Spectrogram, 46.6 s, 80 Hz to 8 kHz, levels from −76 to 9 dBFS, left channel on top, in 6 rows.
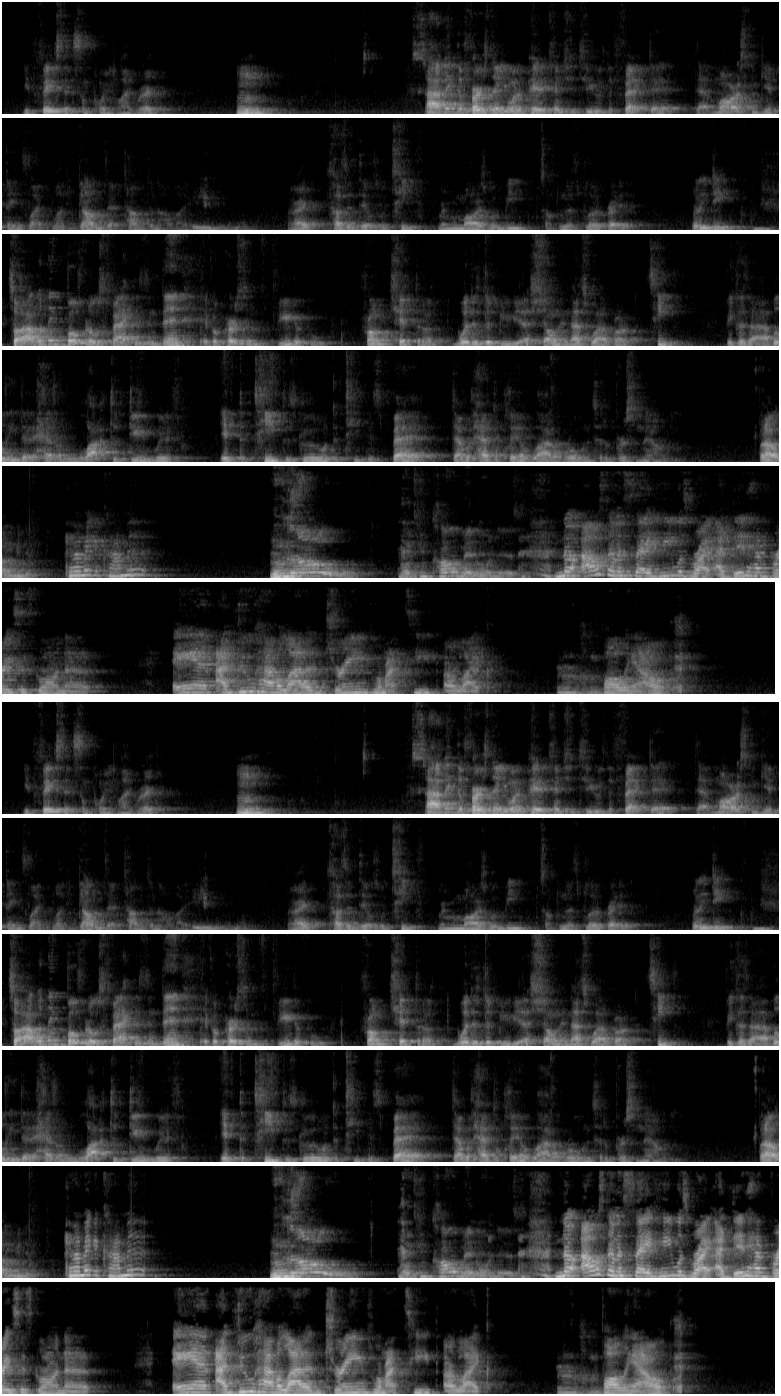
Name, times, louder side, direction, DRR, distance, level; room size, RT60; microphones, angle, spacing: voice 1, 0.2-1.6 2.3-2.7 4.2-9.7 10.6-14.0 14.7-15.1 15.4-18.8 19.1-22.3 22.8-25.1 25.5-30.0 30.9-31.4 33.8-34.7 35.1-36.2, right 1 dB, 10° right, 3 dB, 0.7 m, -29 dB
voice 2, 9.7-10.2 44.4-45.7, right 1 dB, 35° right, 1 dB, 1.9 m, -38 dB
voice 3, 31.7-32.6 35.0-35.2 36.2-39.7 40.6-43.7 44.9-45.7, right 5 dB, 60° right, 11 dB, 0.4 m, -22 dB
11.5 x 5.8 x 7.9 m, 0.92 s
head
